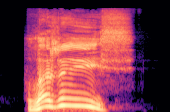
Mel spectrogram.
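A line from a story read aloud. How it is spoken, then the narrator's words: Yell. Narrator (Russian): Заорал я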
